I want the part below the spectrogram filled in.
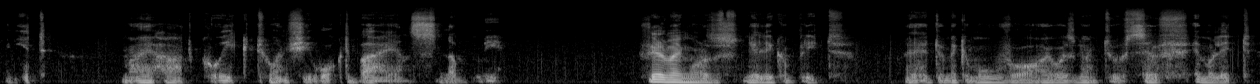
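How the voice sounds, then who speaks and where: Man acting deep, husky, pompous lovesick film tycoon. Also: fairly even intonation, slow, a bit bright, exaggerated voice. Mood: smitten, grandiose. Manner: florid, melodramatic, pompous. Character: lovesick, vengeful, pompous wealthy French film producer. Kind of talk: dramatic first-person storytelling in audio fiction.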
